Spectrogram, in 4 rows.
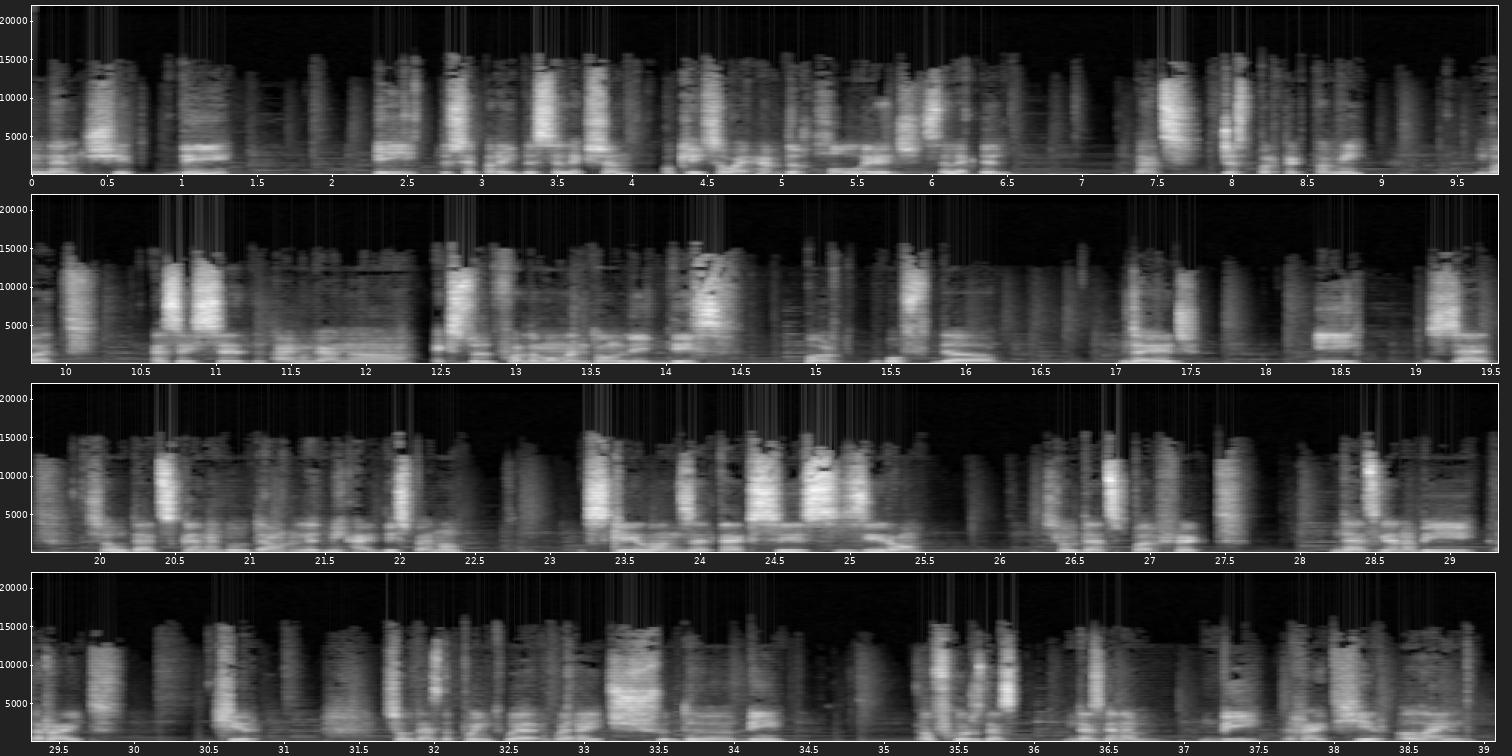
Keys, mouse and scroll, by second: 0.4 shift+d, 0.9 right click, 1.7 p, 3.0 scroll down 2, 3.5 Tab, 4.0 click, 6.9 shift+middle click, 6.9 scroll down 1, 8.3 Tab, 9.4 click, 10.5 click, 12.6 ctrl+click, 13.4-14.1 shift+middle drag, 18.7 z, 19.8 click, 21.1-22.8 drag, 22.9 s, 23.2 z, 24.3 shift+0, 25.2 Return, 25.9 g, 26.1 z, 30.5 shift+click, 32.4 scroll up 2, 32.9-33.4 shift+middle drag, 33.7-34.8 middle drag.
